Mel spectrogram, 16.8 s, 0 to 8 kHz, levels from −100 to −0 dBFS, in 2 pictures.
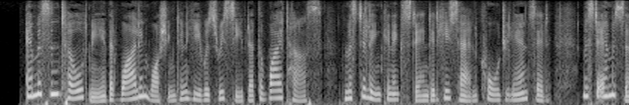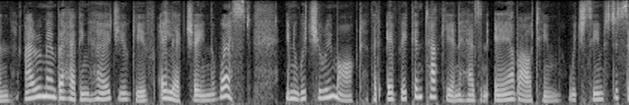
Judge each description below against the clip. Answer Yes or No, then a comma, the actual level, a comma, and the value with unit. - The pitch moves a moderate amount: No, wide, 6.1 semitones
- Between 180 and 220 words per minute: Yes, average, 185 wpm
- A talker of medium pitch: Yes, medium, 165 Hz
